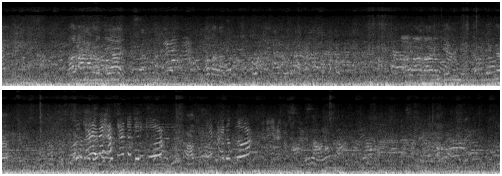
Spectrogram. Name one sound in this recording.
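Women and men talk nearby with animation.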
